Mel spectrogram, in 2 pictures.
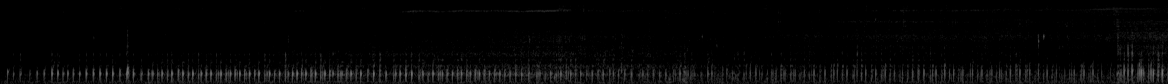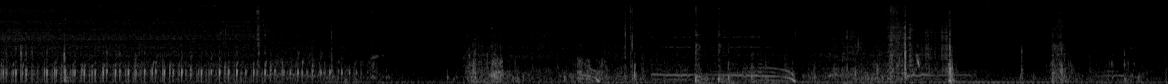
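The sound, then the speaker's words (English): Water bubbles in a bong during a bowl hit: a steady low gurgle for about fifteen seconds, then quieter, irregular sounds and soft clicks. “But here comes another bowl hit.”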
